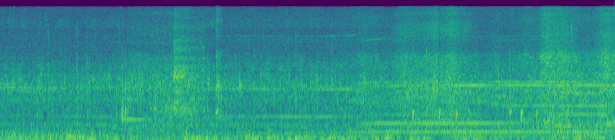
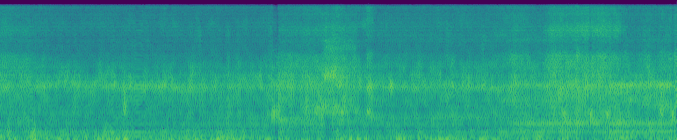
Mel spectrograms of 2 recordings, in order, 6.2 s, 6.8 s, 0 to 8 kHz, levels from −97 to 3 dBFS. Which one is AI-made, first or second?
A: second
